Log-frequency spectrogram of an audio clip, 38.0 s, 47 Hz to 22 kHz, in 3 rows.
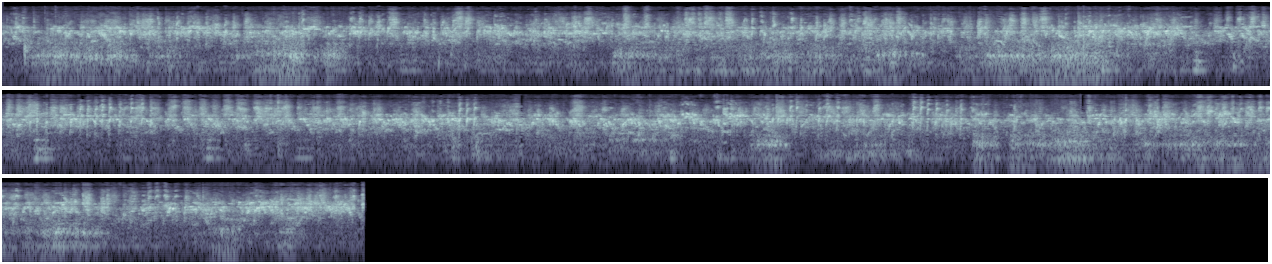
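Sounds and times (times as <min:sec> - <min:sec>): budgerigars chattering and squawking: 0:00.0 - 0:29.0.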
